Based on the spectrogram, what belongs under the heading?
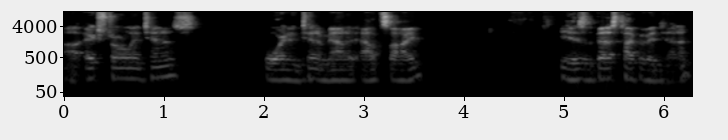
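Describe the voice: A man's medium pitch with a fairly bright tone, a slightly husky edge and vocal fry, fairly even intonation at a moderate pace.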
